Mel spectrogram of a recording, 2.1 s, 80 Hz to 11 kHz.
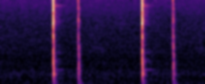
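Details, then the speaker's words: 2006 Honda Rancher TRX350 ES after new battery and replaced starter relay solenoid: two sharp click pairs a second apart, no cranking; still not starting, starter motor suspected next. "Turn it on. Hopefully, it works. No, it still doesn't click."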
